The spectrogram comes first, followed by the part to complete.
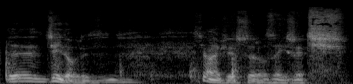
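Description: Radio play: businesslike male prosecutor, acted by a man, curt questioner, very deep voice with lively intonation. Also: heavy background noise, full character voice. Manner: curt, formal, unhurried questioning. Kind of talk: radio drama acting.

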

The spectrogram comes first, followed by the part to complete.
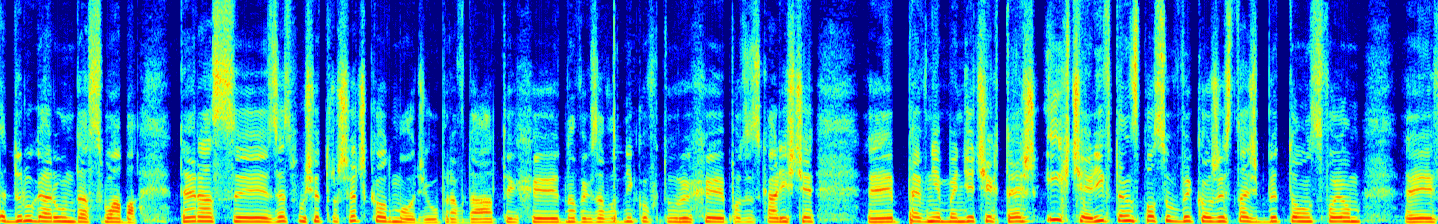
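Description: A male sports reporter in his forties with a notably high voice puts questions on location. His delivery is halting, broken by frequent filled pauses, spoken into a handheld mic out in the open. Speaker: sports interviewer. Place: outdoors on a football training pitch. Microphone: handheld reporter microphone.

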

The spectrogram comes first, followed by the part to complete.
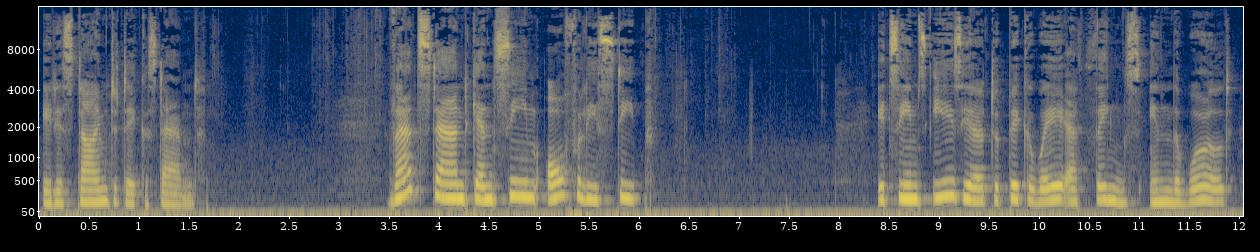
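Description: A woman reading a spiritual book aloud in a measured, deliberate and formal way. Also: mid-range voice, a little mellow. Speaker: audiobook reader.

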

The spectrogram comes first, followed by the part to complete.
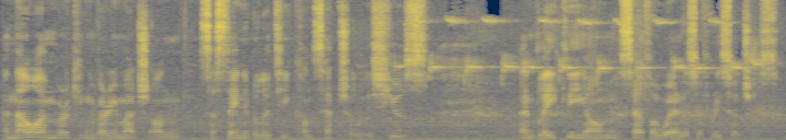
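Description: A man's voice: mid-range voice, flat delivery, normal speed. A middle-aged man giving matter-of-fact interview answers outdoors. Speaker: interviewee, researcher. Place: outdoors among trees. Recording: distant mic, loud outdoor noise.

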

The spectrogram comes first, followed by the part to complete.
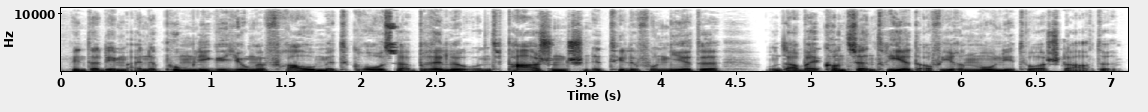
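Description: A man's voice: low voice, no echo, clean studio sound. A man narrating a suspense thriller audiobook in a scripted, literary reading style. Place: dry studio.

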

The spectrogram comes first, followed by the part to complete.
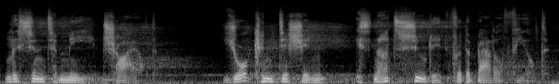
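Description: An actor playing a weary, stern yet self-sacrificing fox-eared healer in a game, speaking gravely and haltingly. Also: male voice, lowish voice, expressive. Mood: calm, stern. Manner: measured, grave, halting delivery. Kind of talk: dramatic game voice acting. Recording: long reverb with music behind.

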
